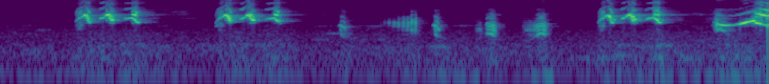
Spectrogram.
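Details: A long-tailed shrike in lively 'toet-toet' song, used as a lure for shrikes that have stopped singing: buzzy, trilled high phrases alternate with a run of lower, clipped whistles and end in a rising whistle.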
